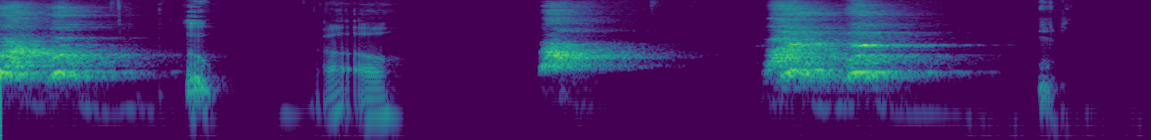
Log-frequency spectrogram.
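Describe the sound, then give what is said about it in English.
Dogs bark in a series of loud, harmonic bursts separated by short silences, some sharp and clipped and others longer and more drawn out. “we're gonna pause for a sec. Okay, so we're back in after the interruption by our dogs.”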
